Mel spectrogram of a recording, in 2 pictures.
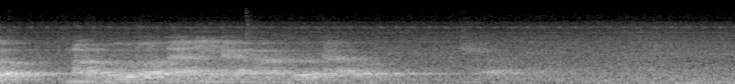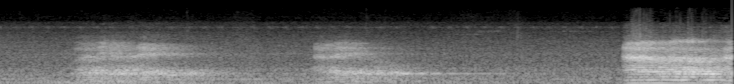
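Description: An elderly man speaks calmly into a microphone, in phrases with pauses.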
